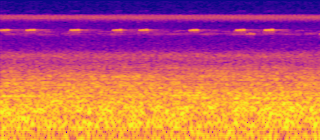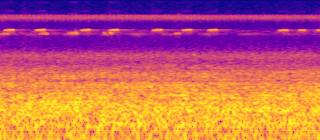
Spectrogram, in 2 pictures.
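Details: Crickets calling in a dark room at night: thin high chirps in uneven runs, two callers interleaving in the middle section, beneath a steady soft rumble and hiss.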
